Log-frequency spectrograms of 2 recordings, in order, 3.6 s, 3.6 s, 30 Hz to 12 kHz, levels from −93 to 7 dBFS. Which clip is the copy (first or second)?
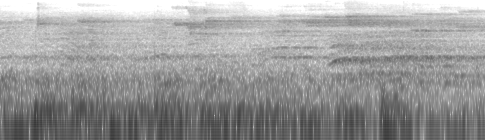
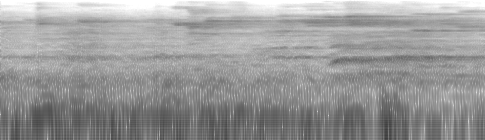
second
